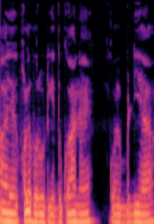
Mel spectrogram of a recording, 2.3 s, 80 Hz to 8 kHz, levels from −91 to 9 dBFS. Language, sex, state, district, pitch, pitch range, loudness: Rajasthani, male, Rajasthan, Nagaur, 110 Hz, 105-120 Hz, -15 LUFS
